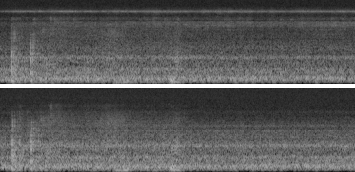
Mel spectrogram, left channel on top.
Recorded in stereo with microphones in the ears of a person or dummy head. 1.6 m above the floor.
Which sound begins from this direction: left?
Footsteps, at 0.1 s.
